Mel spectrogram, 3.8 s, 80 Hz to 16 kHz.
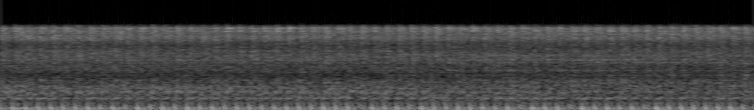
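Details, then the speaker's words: Honda CB125 RS, carbureted, running with no air filter fitted and the air screw adjusted, spark plug very black: steady, slightly lumpy idle at about four beats a second with a sooty uneven note; running rich. "the plug is very black and i've tried to mess with the air sentence but there's no air filter in it at the minute"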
